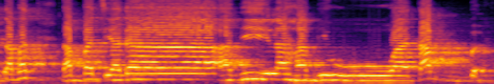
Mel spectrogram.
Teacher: Tekan dulu baru lepas qalqalahnya. Kenapa? Ada tasdid di huruf qalqalah di ujung ayat. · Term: qalqalah yang bertasdid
